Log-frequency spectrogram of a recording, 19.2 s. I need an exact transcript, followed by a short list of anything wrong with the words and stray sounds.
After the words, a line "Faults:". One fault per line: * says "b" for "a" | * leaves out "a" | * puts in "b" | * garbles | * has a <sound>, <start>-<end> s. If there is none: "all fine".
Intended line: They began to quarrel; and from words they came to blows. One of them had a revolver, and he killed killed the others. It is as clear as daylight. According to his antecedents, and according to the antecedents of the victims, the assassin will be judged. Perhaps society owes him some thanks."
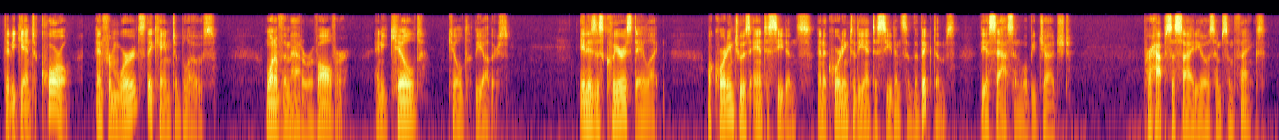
They began to quarrel; and from words they came to blows. One of them had a revolver, and he killed killed the others. It is as clear as daylight. According to his antecedents, and according to the antecedents of the victims, the assassin will be judged. Perhaps society owes him some thanks."
Faults:
all fine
